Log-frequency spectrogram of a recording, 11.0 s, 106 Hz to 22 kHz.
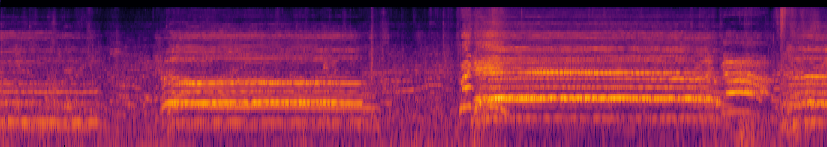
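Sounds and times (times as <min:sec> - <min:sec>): men singing in unison: 0:06.2 - 0:11.0.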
